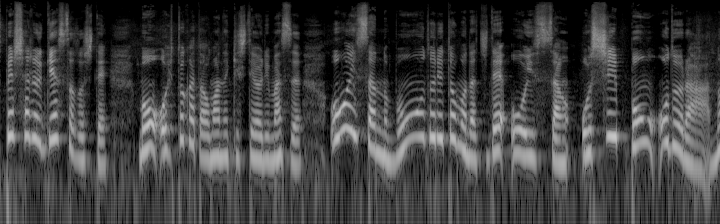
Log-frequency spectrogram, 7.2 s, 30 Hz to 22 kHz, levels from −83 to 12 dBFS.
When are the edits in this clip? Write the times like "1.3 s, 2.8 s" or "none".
none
